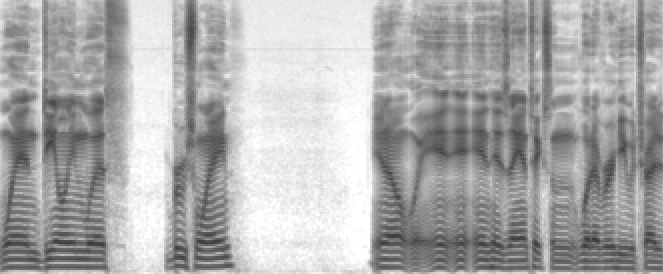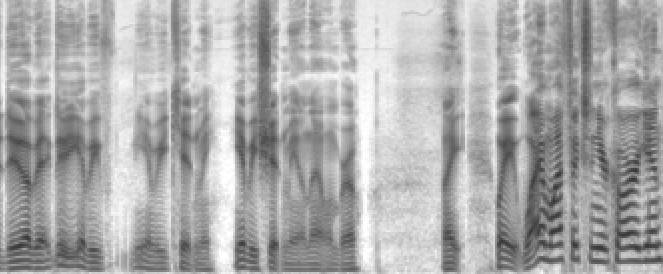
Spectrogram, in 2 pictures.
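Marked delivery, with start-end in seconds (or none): 7.2-13.3 heavily sarcastic with a swooping tone. Imagining reacting to someone's antics, acting out a sarcastic tone. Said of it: "I would probably have a more sarcastic tone".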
